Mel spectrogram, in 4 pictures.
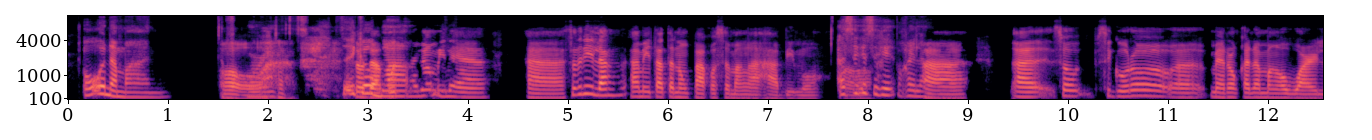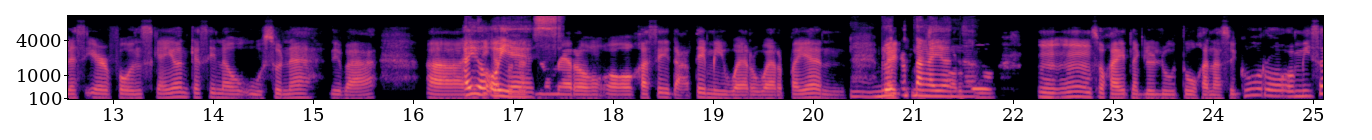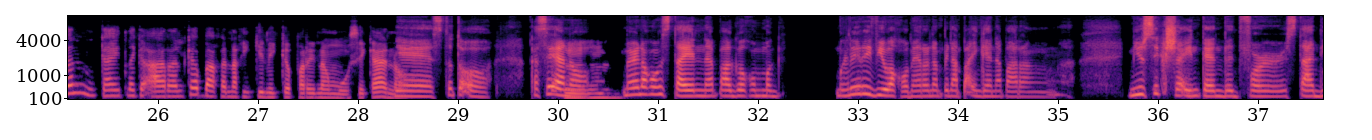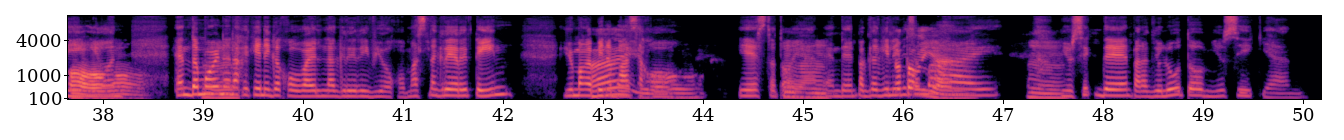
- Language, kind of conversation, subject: Filipino, unstructured, Ano ang pinaka-kasiya-siyang bahagi ng pagkakaroon ng libangan?
- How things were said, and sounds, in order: chuckle; in English: "intended for studying"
